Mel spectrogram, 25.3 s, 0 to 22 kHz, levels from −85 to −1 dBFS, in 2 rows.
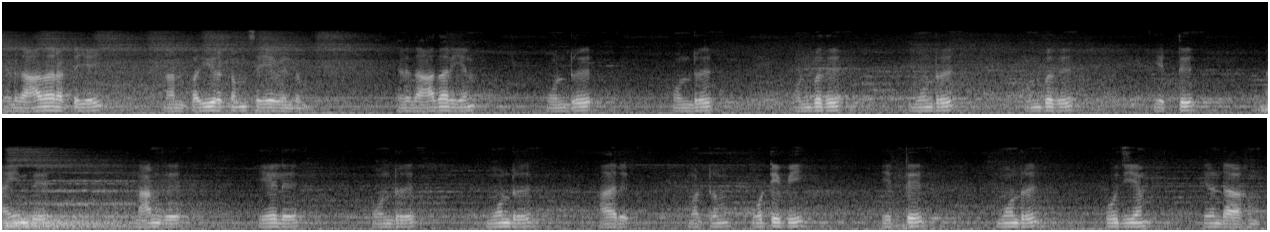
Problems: constant background noise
